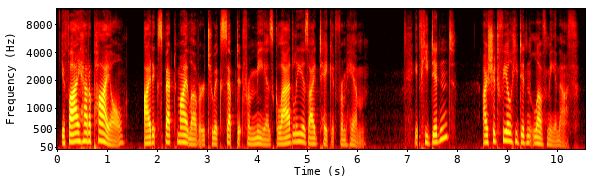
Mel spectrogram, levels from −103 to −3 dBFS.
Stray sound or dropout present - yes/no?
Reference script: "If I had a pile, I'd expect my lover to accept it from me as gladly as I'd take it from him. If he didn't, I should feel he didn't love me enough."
yes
